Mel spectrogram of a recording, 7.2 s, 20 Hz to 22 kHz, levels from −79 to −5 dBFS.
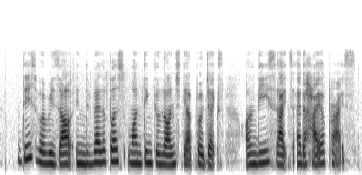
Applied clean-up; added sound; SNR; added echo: none; none; none; none.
